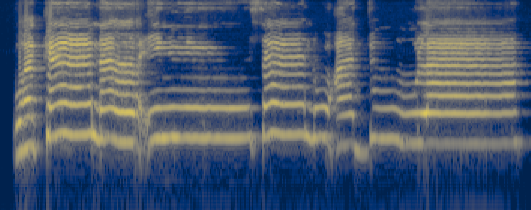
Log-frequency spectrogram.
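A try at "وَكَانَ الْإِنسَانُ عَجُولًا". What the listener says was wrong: Kurang jelas jimnya.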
